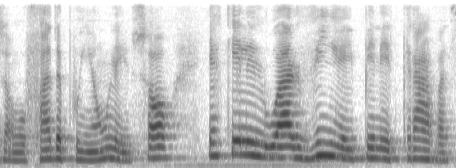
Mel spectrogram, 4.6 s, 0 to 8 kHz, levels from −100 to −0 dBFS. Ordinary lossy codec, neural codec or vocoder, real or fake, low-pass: none; none; real; 7.2 kHz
